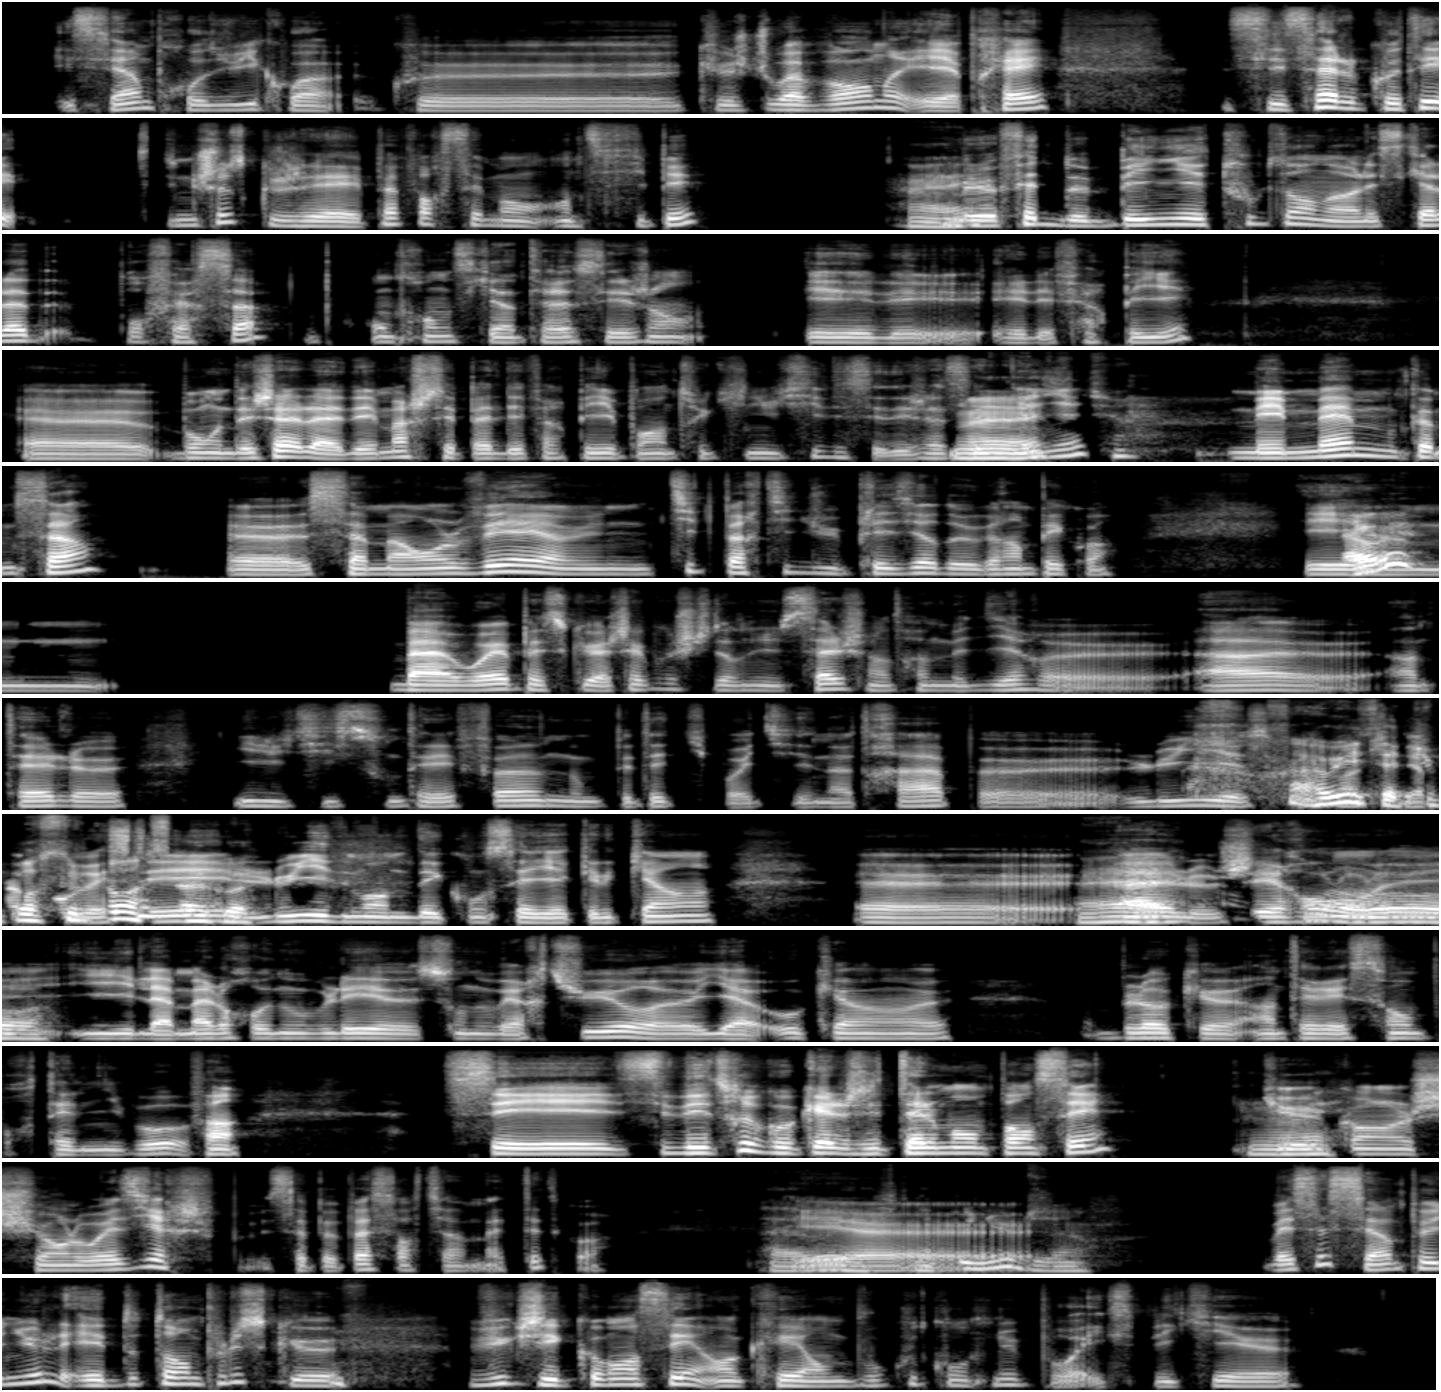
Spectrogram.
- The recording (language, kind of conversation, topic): French, podcast, Comment trouves-tu l’équilibre entre authenticité et marketing ?
- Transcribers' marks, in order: drawn out: "que"; tapping; chuckle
